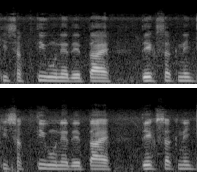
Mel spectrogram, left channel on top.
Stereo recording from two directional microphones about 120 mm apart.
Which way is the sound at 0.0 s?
25° right (ahead or behind).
